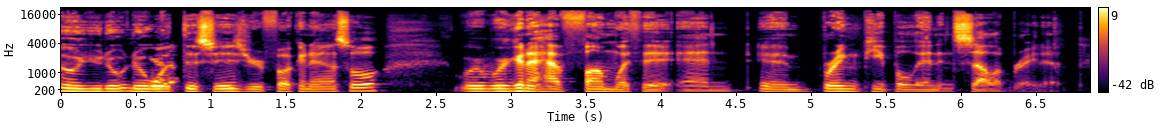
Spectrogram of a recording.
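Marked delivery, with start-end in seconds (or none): 0.0-2.2 loud, blurted, nerdy, snobbish tone. Describing what their podcast avoids, in a Comic Book Guy voice. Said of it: "comic book guy from The Simpsons".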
